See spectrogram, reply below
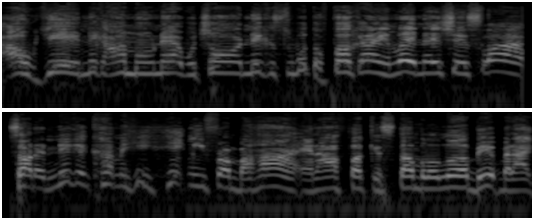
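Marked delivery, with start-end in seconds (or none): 0.0-3.9 higher, hyped-up street guy joining in; a random guy hyping himself into the brawl. Retold or imitated. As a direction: play the guy eager to jump into the fight. Guy jumping into street fight.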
